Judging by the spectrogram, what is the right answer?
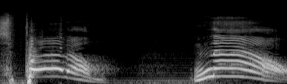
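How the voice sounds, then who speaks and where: The speaker uses a put-on character voice. Its pitch is high. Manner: stern, commanding, barking.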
